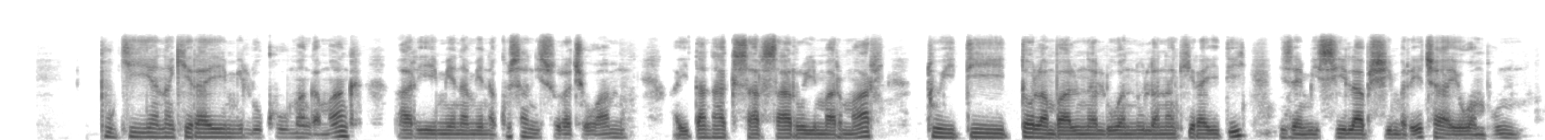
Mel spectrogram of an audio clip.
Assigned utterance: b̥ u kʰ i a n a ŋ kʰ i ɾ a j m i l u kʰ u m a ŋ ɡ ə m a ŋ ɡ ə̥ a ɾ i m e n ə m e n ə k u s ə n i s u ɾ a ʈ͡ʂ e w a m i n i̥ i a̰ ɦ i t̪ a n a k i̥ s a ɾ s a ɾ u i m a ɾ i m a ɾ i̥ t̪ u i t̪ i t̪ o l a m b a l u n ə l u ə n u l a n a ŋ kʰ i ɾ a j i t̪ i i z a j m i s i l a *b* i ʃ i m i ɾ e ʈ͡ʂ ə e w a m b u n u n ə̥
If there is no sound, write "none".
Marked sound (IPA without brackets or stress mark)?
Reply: b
